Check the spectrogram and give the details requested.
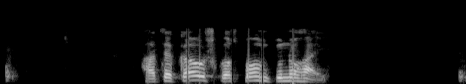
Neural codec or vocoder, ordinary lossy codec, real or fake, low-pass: none; Opus, 24 kbps; real; 5.4 kHz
